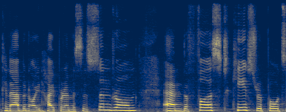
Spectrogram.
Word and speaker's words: cannabinoid hyperemesis syndrome: to something called hyperemesis so you mentioned uh cannaboid hyper mesis syndrome which I didn't pronounce even close so say it and then what is it so it's a canabo hyperemesis syndrome or CHS so you can just call it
